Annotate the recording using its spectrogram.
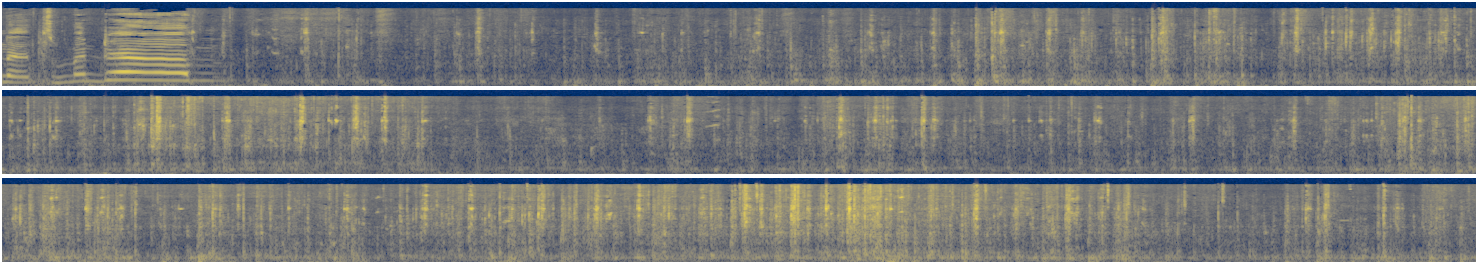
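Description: An electric scooter motor hums steadily while driving.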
